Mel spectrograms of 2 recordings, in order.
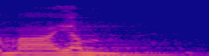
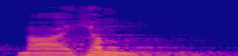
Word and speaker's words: mahyam: The H has to be not Kada Mayam, Mahyam. The tendency in English is to drop the sound H, but it should be pronounced.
